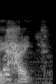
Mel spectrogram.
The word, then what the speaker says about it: height: The analogy with the weight misleads many of us in the pronunciation of this word.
